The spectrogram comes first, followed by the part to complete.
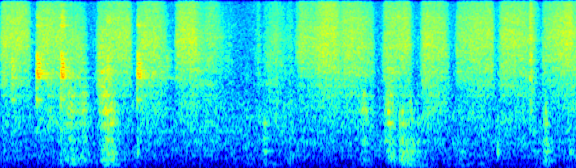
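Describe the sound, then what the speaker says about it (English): Ballistol oil rubbed by hand into a wooden gun stock, a close, steady back-and-forth scrubbing with soft rhythmic strokes and brief pauses, no talking. "And we take some Ballistol, like you see there, and rub it in."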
